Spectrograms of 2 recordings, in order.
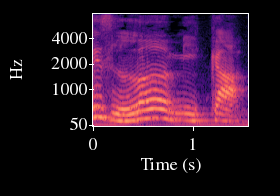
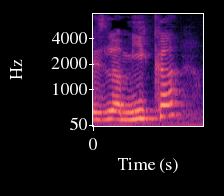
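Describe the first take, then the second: First: The stress is on the third-to-last syllable. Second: The stress is on the second-to-last syllable. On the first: The speaker calls it right. "A gente fala islâmica. Conta, ó. Toda a proparoxítona é acentuada" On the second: The speaker calls it wrong. "a gente fala islamica"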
